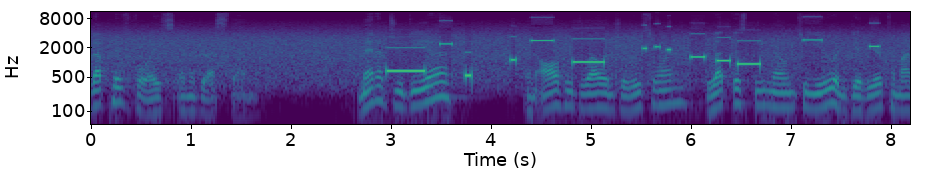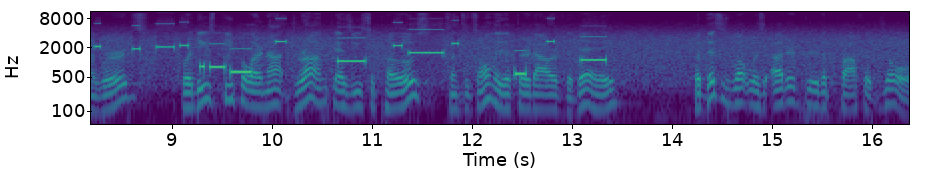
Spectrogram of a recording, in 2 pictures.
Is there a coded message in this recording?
No, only electronic bleeps of random pitch and length, with radio hiss.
